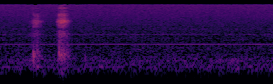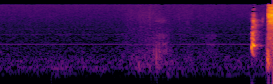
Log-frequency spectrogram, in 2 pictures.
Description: really girly sneeze fit caused by hayfever, sneezing into tissues near the end of the fit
